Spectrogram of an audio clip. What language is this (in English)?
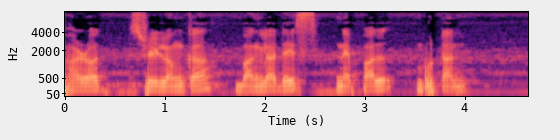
Assamese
